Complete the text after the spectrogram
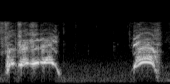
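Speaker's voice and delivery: high comic shriek; Kevin Hart scream. Retold or imitated. Redoing her bar scream Kevin Hart style, high shriek. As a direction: shriek like a panicked comedian. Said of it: "I hit a Kevin Hart".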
